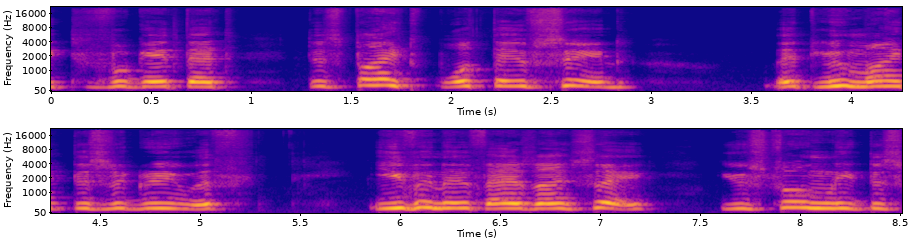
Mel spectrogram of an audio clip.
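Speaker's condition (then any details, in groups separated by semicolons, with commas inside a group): Quadriplegic cerebral palsy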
